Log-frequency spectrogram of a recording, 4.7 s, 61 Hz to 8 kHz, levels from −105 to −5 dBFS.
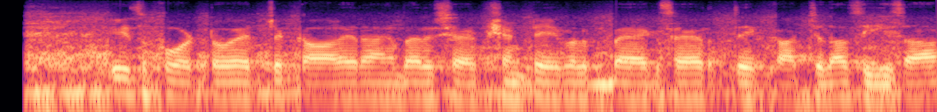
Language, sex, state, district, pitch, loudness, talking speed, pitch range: Punjabi, male, Punjab, Fazilka, 110 Hz, -14 LUFS, 180 wpm, 105-110 Hz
